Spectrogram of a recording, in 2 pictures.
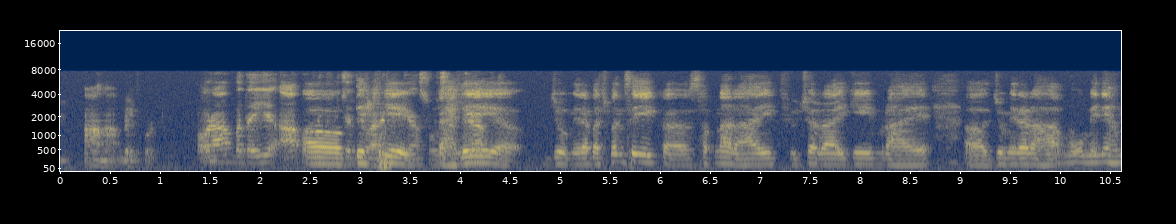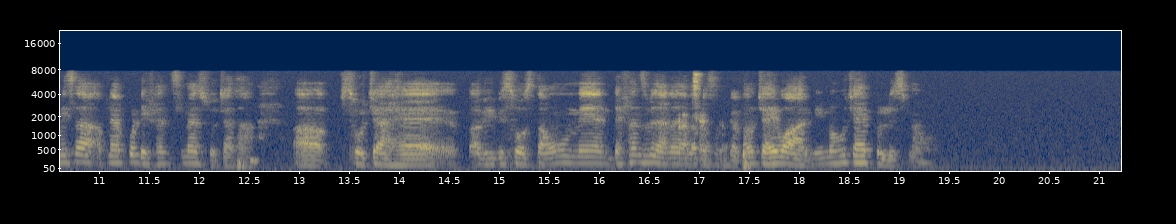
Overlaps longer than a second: present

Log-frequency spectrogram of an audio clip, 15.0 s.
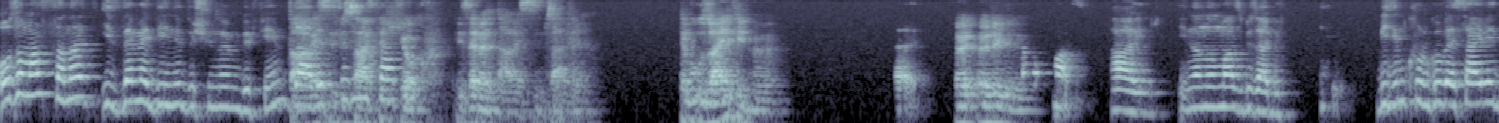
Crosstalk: present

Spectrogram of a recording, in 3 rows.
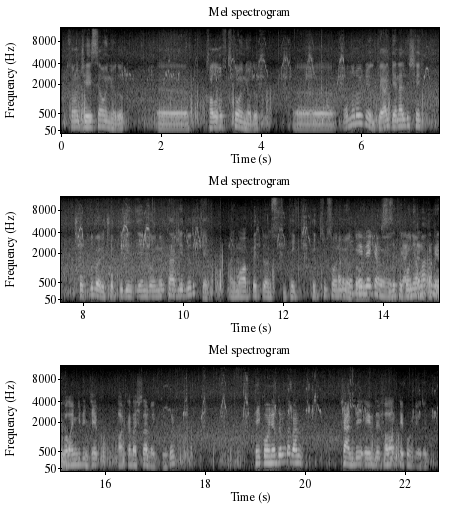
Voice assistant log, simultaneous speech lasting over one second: present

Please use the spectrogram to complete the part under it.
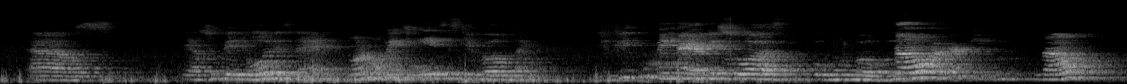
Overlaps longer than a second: none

